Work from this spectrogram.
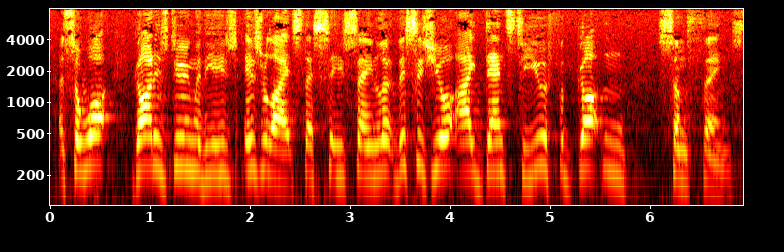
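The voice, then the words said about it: British accent. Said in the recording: “my Britishness will show itself ... just like I have a British accent”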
